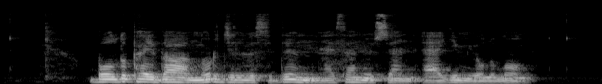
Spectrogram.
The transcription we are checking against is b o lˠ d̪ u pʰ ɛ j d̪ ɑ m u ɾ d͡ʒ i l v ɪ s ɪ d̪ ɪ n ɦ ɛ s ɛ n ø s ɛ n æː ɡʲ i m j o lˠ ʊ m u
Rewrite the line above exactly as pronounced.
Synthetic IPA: b o lˠ d̪ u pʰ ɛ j d̪ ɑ n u ɾ d͡ʒ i l v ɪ s ɪ d̪ ɪ n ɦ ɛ s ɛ n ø s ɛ n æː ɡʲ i m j o lˠ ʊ m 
